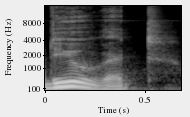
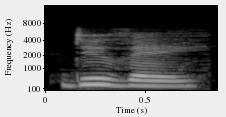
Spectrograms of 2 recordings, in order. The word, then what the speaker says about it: duvet: It is not duet, but Duvet.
